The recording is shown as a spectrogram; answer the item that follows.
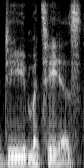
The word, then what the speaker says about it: DeMatteis: I actually heard somebody pronounce that. So okay. It's J.M. DeMatteis.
